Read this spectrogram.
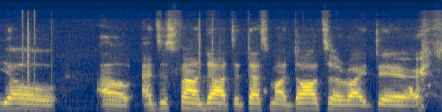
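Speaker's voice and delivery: giddy chatter with laughs running through it. Retelling what a man said when he came back to the conversation: imitating giddy laughing talk. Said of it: "he's all laughing".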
